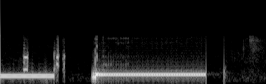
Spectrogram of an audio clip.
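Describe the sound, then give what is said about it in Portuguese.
Telephone tones play as a call is transferred to a bank's quality control line. A steady beep is followed by a short gap, then a longer, slightly higher steady tone and a few faint clicks. “Banco Santander, eu peço por favor que a senhora aguarde e vou transferir para o controle de qualidade que vai dar continuidade à sua contratação.”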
